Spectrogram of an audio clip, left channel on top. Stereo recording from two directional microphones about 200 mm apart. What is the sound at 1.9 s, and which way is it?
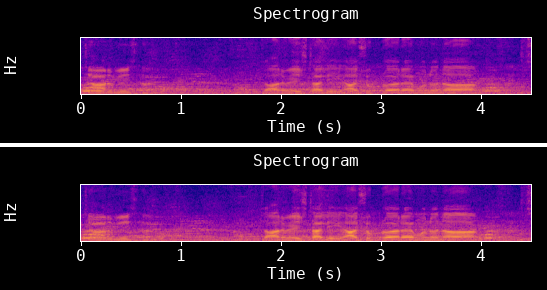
A man's voice, 10° left (ahead or behind).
